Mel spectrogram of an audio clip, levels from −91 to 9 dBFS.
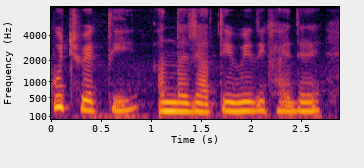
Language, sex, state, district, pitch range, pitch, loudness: Hindi, female, Karnataka, Bangalore, 195-215 Hz, 195 Hz, -14 LUFS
